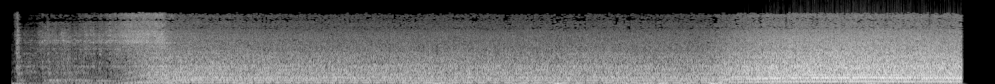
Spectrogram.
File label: Start Up Accelerate Exterior, Van; Cars; Vehicles; Manhattan Production Music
